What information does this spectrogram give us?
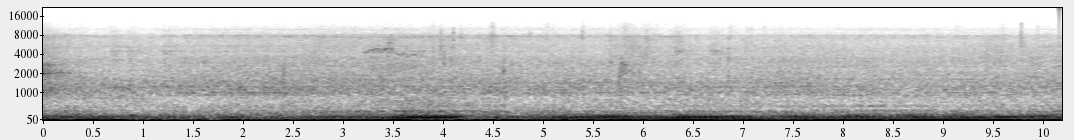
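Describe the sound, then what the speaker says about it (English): A BMW F82 M4 with a turbocharged engine drives along, heard as a steady low rumble of engine and road noise from inside the car, with no clear revving. "The turbo just sounds so good on this car"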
